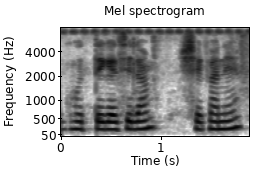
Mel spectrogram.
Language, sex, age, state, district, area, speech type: Bengali, female, 30-45, West Bengal, Birbhum, urban, spontaneous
